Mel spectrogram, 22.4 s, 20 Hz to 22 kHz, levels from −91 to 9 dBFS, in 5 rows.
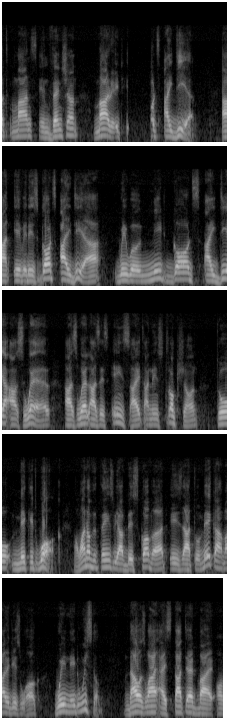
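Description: Short concealed packet loss hits at 2.21 to 2.27 s, 2.35 to 2.39 s and 2.43 to 2.47 s. The gaps are 40 ms, then 20 ms, then 20 ms. Each hole was filled by continuing the last bit of sound before the real audio blended back in. You hear quick smears or small wobbles in close succession, and brief detail in the sound can vanish.

From 2.51 to 2.99 s the sound turns into a held, fading buzz or hiss lasting about half a second. The likely cause is a long network dropout: nearly 0.46 s of audio never arrived, and the receiver kept extending what it had. There is no stretch of true silence. The audio resumes afterwards with that portion gone. The call path itself cuts off above 12 kHz, which fits Opus at around 32 kbps.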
